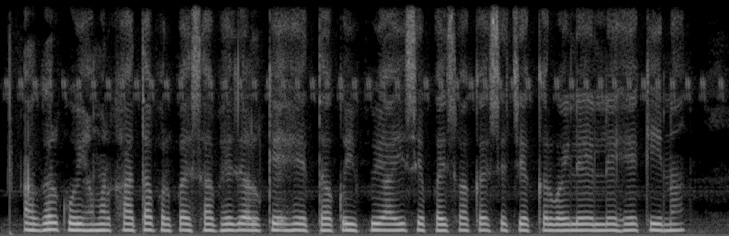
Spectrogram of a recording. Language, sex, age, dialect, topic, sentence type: Magahi, male, 60-100, Central/Standard, banking, question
